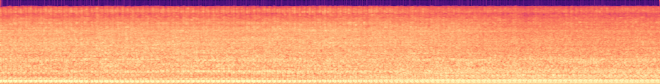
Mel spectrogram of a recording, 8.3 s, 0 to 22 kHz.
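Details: 2007 White Outdoors (MTD) CT 54 zero-turn mower, Briggs twin, sat 3-4 years, start on choke after top shroud refitted and factory fuel line hooked up: steady, even low putter at constant speed, no misses, knocks or surging, running on its own; normal idle.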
